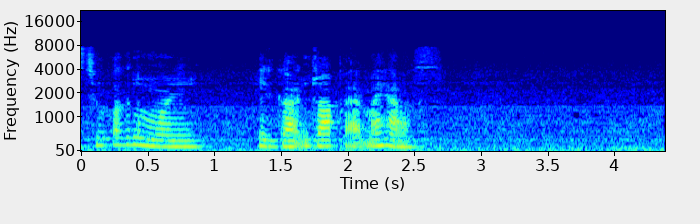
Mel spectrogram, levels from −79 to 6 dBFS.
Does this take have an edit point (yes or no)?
yes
